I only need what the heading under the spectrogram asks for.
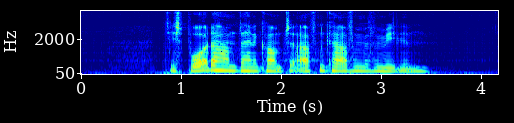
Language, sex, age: Danish, male, 21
